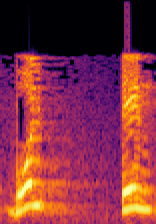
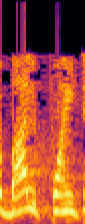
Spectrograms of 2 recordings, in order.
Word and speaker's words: بال پوائنٹ: جب بھی اس طرح کی چیزیں لکھیں تو یہ بول پین, اس کو بول پین بولتے ہے ویسے غالباً, اس کو بال پوائنٹ ہے صحیح تلفظ, بال پوائنٹ, لیکن بال پوائنٹ میں شاید لوگ ڈھونڈنے نکلے تو بیچنے والا بھی یہ نہیں ہے میرے پاس.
